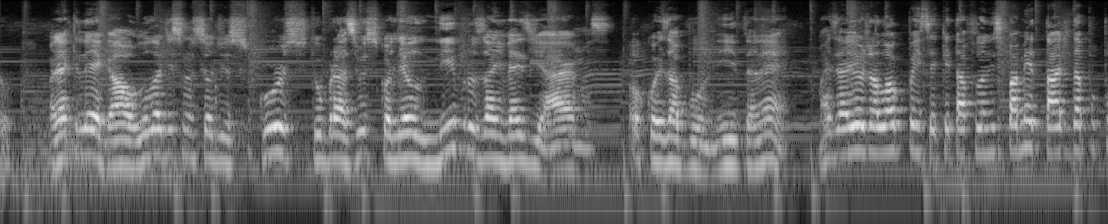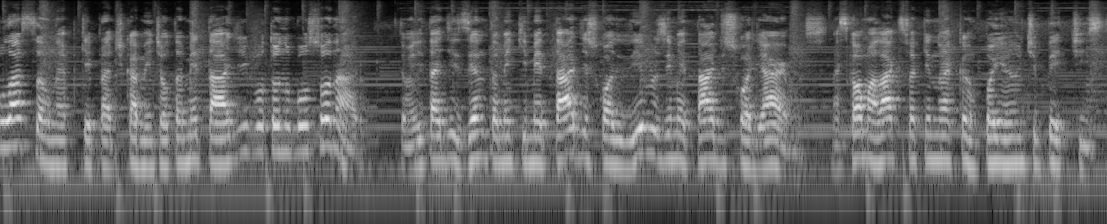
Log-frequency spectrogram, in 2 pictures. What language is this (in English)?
Portuguese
